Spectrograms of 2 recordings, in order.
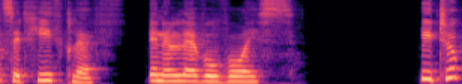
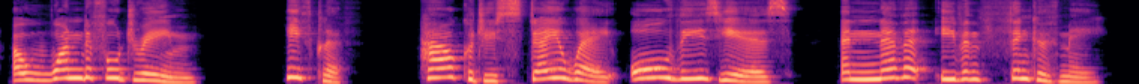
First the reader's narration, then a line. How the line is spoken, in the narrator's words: Kathy cried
